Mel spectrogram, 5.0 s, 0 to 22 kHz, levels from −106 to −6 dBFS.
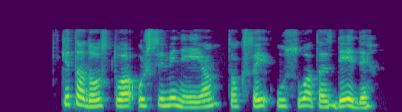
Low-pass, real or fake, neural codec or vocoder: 7.2 kHz; real; none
